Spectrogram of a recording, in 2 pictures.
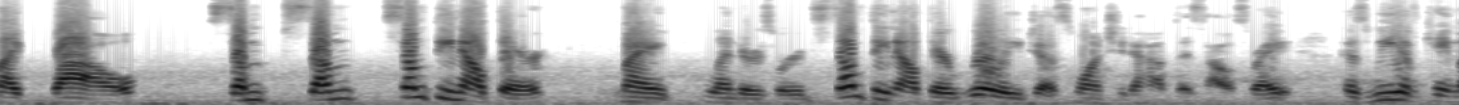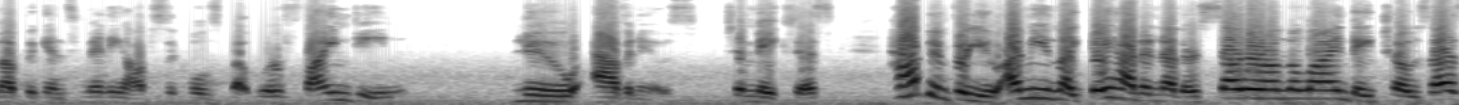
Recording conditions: inside a vehicle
